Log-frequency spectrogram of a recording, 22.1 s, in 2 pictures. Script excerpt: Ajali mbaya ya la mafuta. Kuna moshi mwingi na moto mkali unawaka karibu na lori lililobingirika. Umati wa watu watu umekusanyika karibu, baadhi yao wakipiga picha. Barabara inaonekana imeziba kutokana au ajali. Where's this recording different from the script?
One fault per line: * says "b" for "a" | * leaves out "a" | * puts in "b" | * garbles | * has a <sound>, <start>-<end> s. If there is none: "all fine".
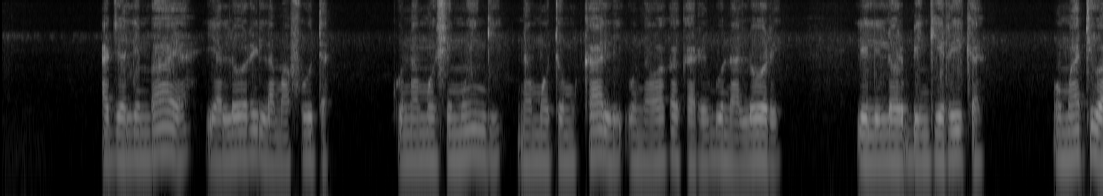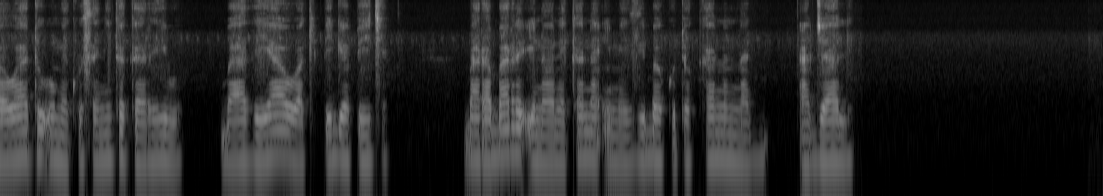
* puts in "lori"
* leaves out "watu"
* says "na" for "au"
